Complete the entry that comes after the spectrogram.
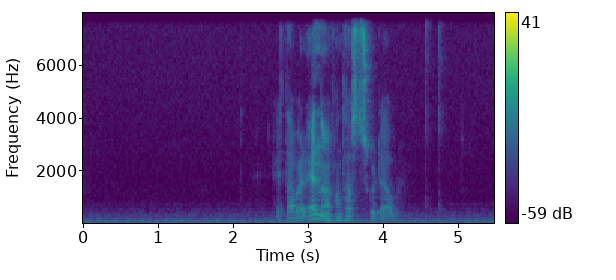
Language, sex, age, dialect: Faroese, male, 15-35, Norðurstreymoy/Eysturoy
